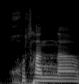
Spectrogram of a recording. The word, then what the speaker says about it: 호산나: 호산나라는 말은 히브리어 원어를 살펴보면은 호시아나라는 말입니다. 이 호시아나라는 말을 그대로 헬라어식으로 발음한 것이 호산나인데 히브리 성경에서 사용된 대표적인 구절 중에 하나가 시편 118편 25절의 말씀입니다.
